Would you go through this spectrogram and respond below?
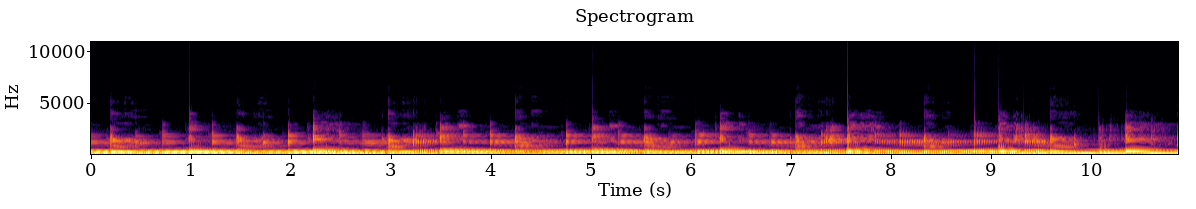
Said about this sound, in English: It is a weird state of affairs where you're drawn between just wanting to go home and be at rest as opposed to experiencing more fun, and I think this song captures that feeling.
